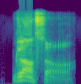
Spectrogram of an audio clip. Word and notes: glossal: British English

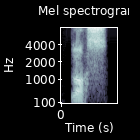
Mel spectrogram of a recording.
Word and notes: loss: British English

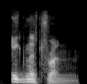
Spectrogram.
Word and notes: ignitron: British English

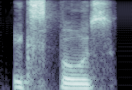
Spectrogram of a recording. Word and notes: expose: Indian

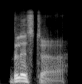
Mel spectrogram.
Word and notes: blister: British English

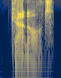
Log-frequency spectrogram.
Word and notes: cannot: British English

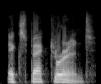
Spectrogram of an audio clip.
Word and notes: Expectorant: American English

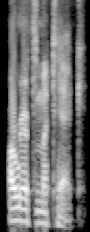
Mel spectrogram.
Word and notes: arithmetic: American English

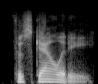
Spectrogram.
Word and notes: fiscality: American English

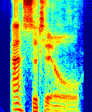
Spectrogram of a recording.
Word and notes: acetyl: British English

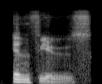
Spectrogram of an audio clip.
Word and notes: enthuse: British English

